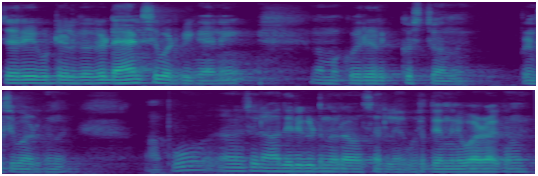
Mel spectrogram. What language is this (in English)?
Malayalam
